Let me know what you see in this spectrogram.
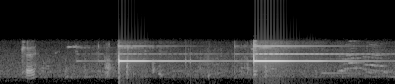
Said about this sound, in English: Okay, would you be able to ring the bell? I need to make sure it's ringing at the right frequency.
